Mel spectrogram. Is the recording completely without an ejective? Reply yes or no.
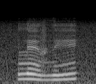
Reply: yes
